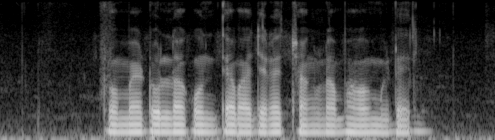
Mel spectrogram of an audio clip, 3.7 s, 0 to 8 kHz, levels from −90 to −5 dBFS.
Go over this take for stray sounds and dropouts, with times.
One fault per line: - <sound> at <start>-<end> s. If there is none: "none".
none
